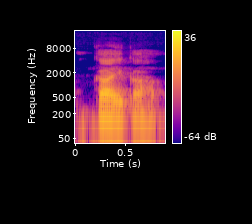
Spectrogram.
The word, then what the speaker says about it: गायकः: गायकः, गायक नहीं, गायक नहीं कहेंगे। क के साथ विसर्ग जुड़ रहा है तो उसका उच्चारण होगा गायकः गायति।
